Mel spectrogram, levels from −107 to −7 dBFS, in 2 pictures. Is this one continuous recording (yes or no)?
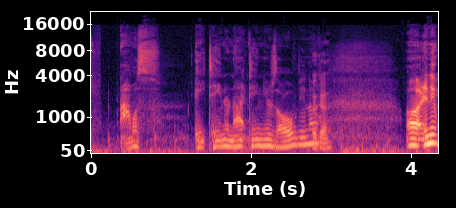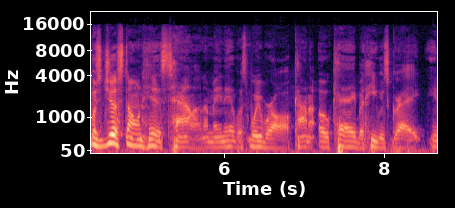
yes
